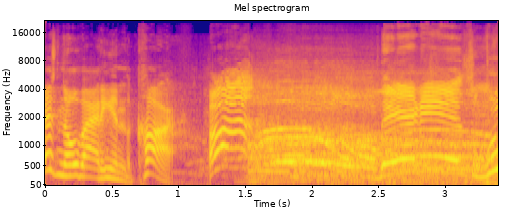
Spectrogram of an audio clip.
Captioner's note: all exclaim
